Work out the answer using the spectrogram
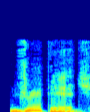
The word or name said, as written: drippage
